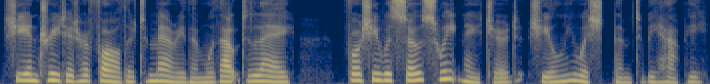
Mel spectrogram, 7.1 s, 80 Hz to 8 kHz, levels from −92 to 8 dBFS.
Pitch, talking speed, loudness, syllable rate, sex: 185 Hz, 185 wpm, -20 LUFS, 5.0 syllables/s, female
